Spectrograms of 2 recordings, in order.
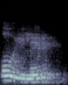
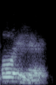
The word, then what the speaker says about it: Euler: Esta representación de R, E a la I, teta, viene por un matemático llamado Euler, se escribe Euler.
